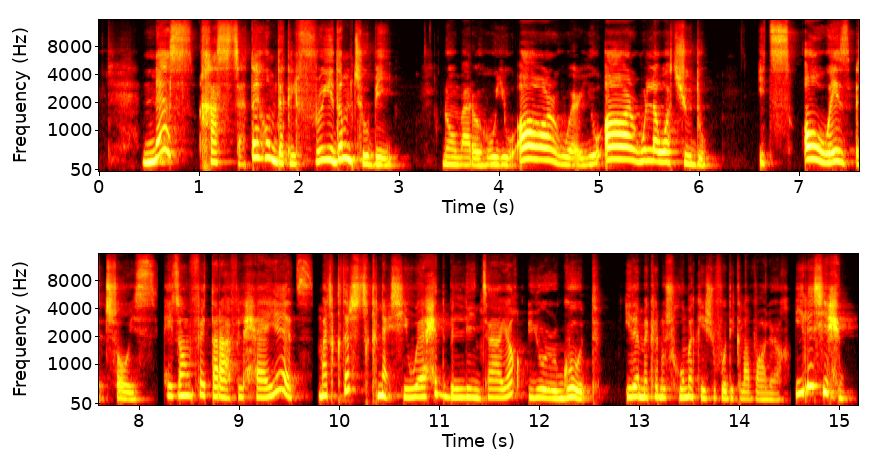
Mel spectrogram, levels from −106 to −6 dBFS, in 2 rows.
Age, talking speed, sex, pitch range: 20-39, 195 wpm, female, 190-250 Hz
